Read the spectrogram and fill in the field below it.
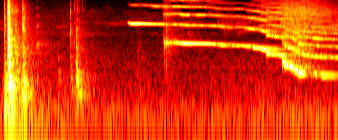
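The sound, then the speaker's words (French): A few sharp clicks of a latch, then a door swings open with a long, high creaking squeal that wavers and slides downward in pitch, fairly loud, with no voices. “Ça cogne et il y a personne Faut peut-être que je l'ouvre.”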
